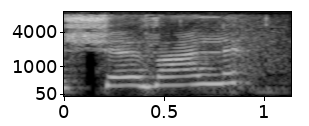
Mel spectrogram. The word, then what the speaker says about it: cheval: C plus H se prononce che, un cheval, charmante, la pêche.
